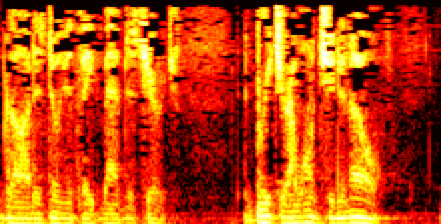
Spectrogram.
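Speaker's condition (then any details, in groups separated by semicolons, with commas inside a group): Total laryngectomy; no pain speaking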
